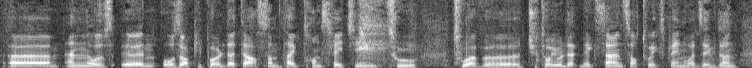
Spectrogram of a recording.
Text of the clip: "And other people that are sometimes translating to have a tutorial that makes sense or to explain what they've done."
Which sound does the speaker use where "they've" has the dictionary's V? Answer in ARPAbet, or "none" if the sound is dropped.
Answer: V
